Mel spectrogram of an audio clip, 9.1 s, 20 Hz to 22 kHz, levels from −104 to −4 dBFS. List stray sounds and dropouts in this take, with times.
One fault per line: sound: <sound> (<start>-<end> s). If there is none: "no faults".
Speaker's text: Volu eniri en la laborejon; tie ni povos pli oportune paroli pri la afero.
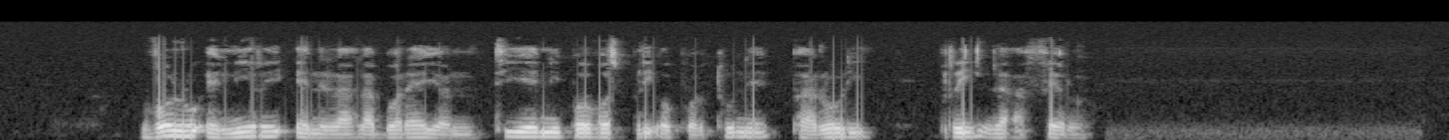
no faults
